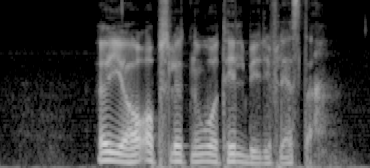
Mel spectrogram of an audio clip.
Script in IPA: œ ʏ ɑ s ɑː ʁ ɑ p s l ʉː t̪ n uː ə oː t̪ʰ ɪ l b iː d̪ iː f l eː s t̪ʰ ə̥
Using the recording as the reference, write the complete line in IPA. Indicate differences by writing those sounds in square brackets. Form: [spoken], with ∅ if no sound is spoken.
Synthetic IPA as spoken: œ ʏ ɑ [h] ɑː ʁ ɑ p s l [ʉ] t̪ n uː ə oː t̪ʰ ɪ l b [yː] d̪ iː f l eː s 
